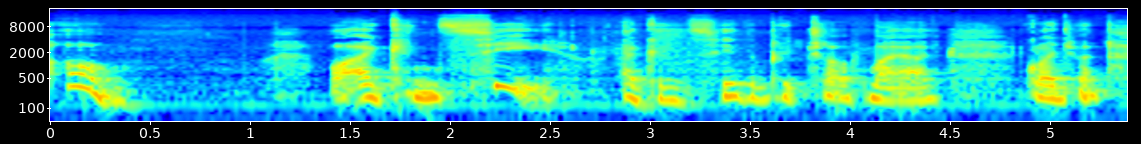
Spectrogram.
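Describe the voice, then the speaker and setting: A woman speaks with long, frequent pauses. Noticeable background noise runs behind her. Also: fairly slow pace. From Germany. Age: 80s+. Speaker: interior designer. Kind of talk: documentary, casual speech.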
